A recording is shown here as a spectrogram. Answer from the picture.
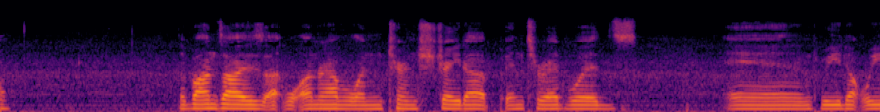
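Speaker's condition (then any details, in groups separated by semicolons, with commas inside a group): No condition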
